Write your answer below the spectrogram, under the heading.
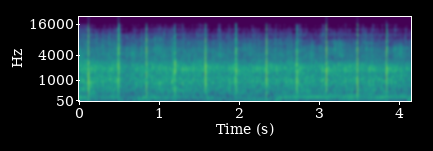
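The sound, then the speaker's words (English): A church audience claps to welcome new believers, a steady rhythmic beat of about a dozen evenly spaced, sharp claps in unison over a soft crowd murmur. “Can we put our hands together and welcome new believers into God's family today?”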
